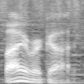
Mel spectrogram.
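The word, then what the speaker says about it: Byregot: Byreot.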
